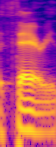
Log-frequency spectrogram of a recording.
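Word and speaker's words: Thierry: It ends up being about this guy named Terry, or Thery. That's like how you pronounce his name.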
